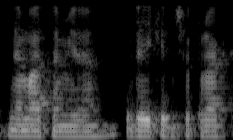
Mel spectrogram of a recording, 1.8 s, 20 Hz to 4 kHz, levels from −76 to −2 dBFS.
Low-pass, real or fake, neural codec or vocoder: 3.6 kHz; real; none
